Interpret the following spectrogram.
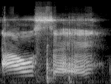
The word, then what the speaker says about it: Ausse: So let's look at this picture in the red Masonic book written by Antoine Ausse, pronounced Ausse, an Arabic surname that Shadi got to look at.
